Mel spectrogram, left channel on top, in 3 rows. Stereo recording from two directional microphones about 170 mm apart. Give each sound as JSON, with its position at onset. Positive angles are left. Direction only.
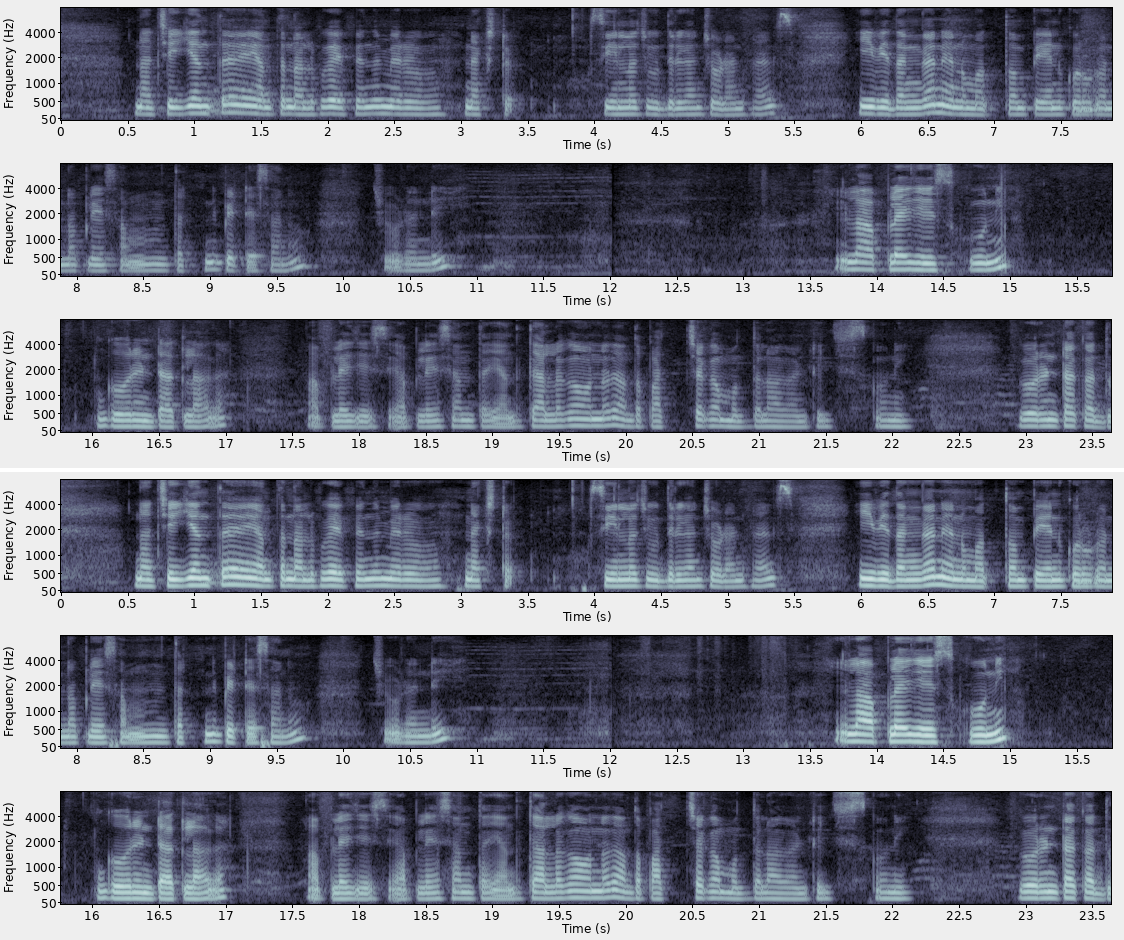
{"t": 0.0, "sound": "speech", "side_deg": -30}
{"t": 13.7, "sound": "speech", "side_deg": -25}
{"t": 16.0, "sound": "speech", "side_deg": -20}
